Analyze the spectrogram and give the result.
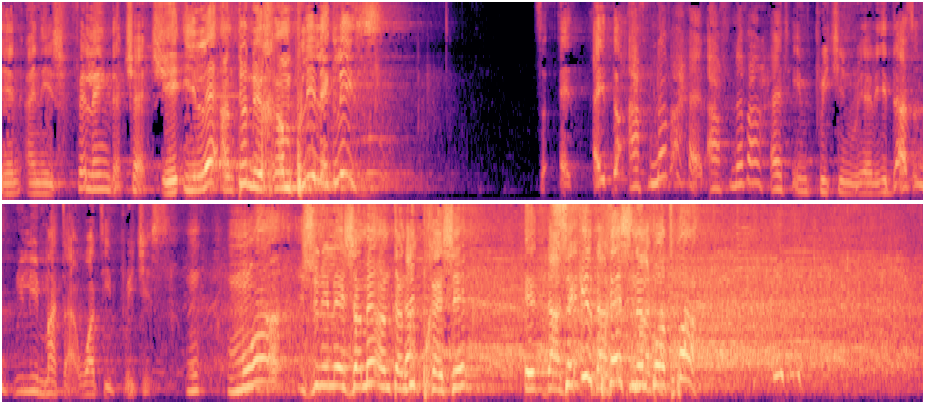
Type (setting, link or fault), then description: setting, live audience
